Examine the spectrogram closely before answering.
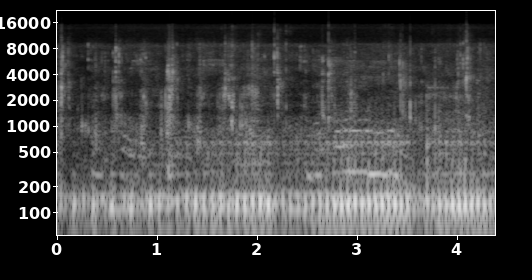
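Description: Close-up chewing and biting of battered fried chicken and rice coated in chili sambal, with many short sharp mouth clicks and crunches, over a steady low hum.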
